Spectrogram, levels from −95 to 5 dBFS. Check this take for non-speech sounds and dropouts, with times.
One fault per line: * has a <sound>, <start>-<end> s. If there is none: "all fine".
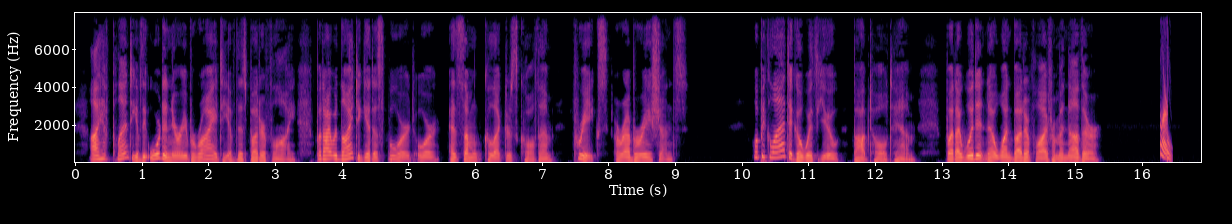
* has a chirp, 16.3-16.5 s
